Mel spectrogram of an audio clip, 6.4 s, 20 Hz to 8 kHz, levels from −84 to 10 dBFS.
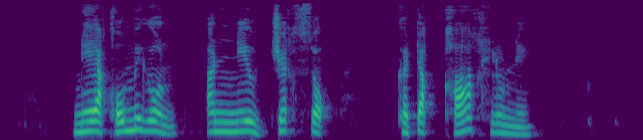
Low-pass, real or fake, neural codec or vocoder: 7.2 kHz; real; none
